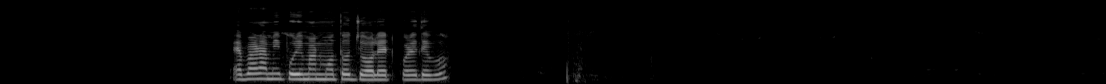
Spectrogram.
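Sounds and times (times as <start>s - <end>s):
faint high bird chirps: 4.5s - 11.0s.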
